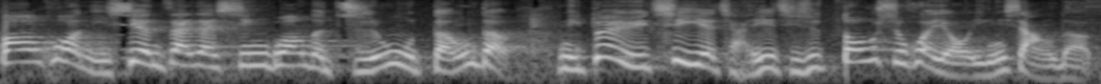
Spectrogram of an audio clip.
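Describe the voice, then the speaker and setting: Very wide pitch swings at a moderate pace. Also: woman. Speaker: legislator, former journalist. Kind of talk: talk show panel commentary.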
